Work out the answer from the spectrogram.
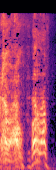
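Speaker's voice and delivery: loud mock barks; imitated dog barking. Dog rushing the door, imitated barking. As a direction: bark like a charging dog. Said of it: "and your dog run".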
